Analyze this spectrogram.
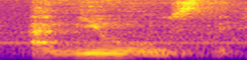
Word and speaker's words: amused: Here we have the sound, it is written S, but the sound it produces is a voiced one, Z. That's why we get amused, refused, because this S is actually pronounced as Z, and Z is one of those voiced sounds.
